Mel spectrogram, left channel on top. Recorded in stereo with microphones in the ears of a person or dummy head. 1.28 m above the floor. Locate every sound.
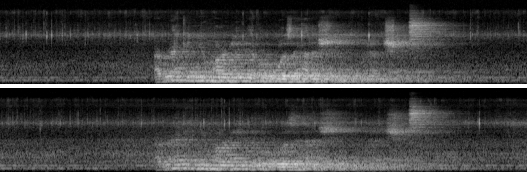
1.5 s a man speaking: 75° left (ahead or behind), 1.8 m
4.1 s cutlery clinking: 10° right (ahead or behind), 2.5 m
